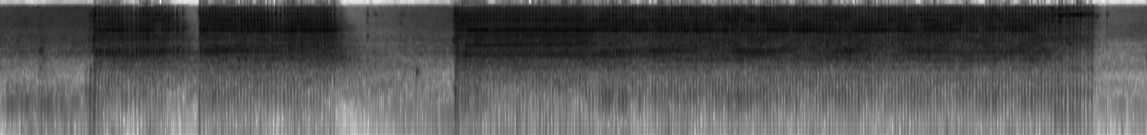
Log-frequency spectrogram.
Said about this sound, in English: So the way we get that off is with a little air chisel.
